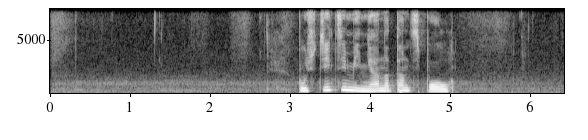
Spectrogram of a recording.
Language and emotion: Russian, neutral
